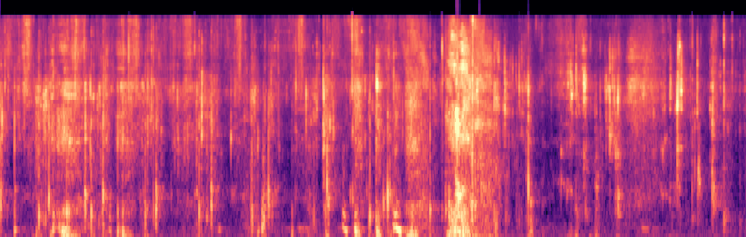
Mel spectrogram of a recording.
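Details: Indoors in El Paso, the dog Max laps eagerly at natural peanut butter and its oil. Thick, slurping lick sounds come in irregular bursts, with a heavier wet smack near the middle.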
